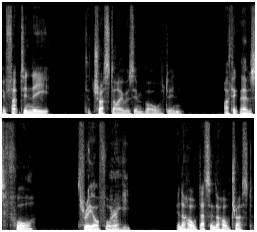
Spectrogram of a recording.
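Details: Adult man with aphasia following a sudden stroke, treated with speech and language therapy; residual word-finding difficulty, cannot read a script, fatigues as the day wears on.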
